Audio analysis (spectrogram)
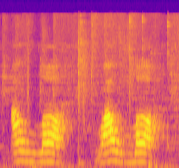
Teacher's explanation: lafadz Allah yang dibaca tafkhim tafkhim itu maksudnya dia tebal ya lafadz Allah ini dibaca tebal atau dibaca tafkhim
